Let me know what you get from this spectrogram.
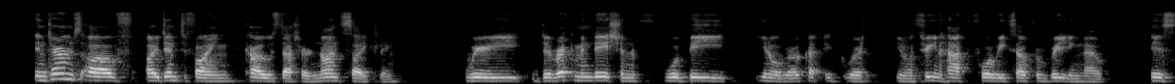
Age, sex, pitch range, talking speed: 20-39, male, 140-170 Hz, 155 wpm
